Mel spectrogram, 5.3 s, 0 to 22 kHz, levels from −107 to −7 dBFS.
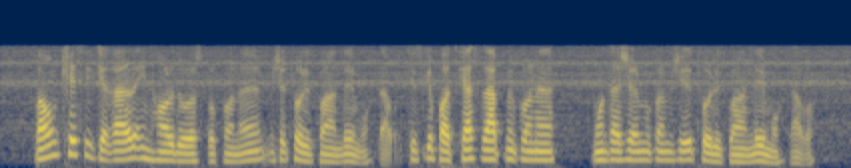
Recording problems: wrong speed and pitch; too fast and too high; 1.6 times normal speed
high frequencies cut off; noticeable; nothing above 7 kHz
hiss; noticeable; throughout; 15 dB below the speech

